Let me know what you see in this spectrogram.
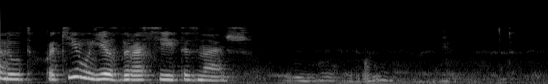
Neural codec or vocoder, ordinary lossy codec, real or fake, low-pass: codec, 16 kHz, 2 kbps, FunCodec, trained on LibriTTS, 25 frames a second; MP3, 24 kbps; fake; 7.2 kHz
